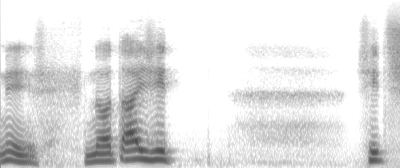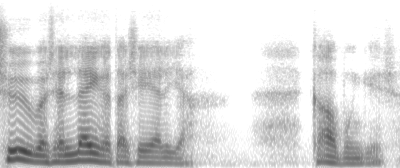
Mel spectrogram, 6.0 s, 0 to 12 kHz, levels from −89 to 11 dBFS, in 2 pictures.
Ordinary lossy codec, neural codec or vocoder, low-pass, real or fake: none; codec, 24 kHz, 0.9 kbps, DualCodec; none; fake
